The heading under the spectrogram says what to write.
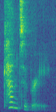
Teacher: It's brie, like the French cheese. Many place names in the UK that end with B-U-R-Y are pronounced brie at the end.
